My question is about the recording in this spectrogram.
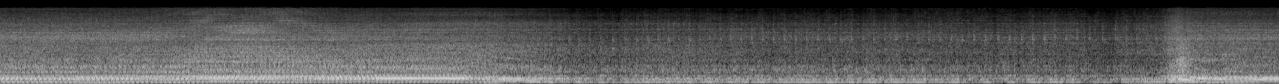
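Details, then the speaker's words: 1971 Honda CB750 K1 (build date 7/70), original survivor bike, about 18,000 miles, hard starting and needing carb work: cold, not yet warmed up, choke off, it idles roughly, revs sag and nearly die and recover as the idle is raised; it won't hold a steady idle. "choke is off by the way yeah it just does not want to idle"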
